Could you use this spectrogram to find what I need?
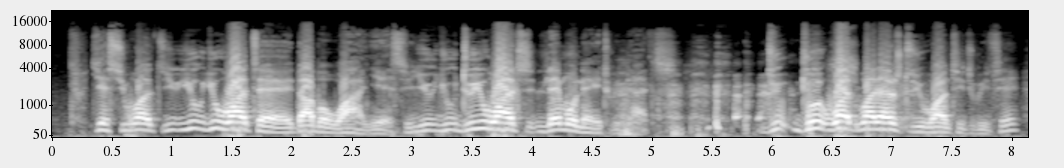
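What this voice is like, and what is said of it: Put-on Ugandan or Nigerian accent. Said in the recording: “with a Ugandan accent, Nigerian accent, call it whatever the fuck you want ... He's talking like that.”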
